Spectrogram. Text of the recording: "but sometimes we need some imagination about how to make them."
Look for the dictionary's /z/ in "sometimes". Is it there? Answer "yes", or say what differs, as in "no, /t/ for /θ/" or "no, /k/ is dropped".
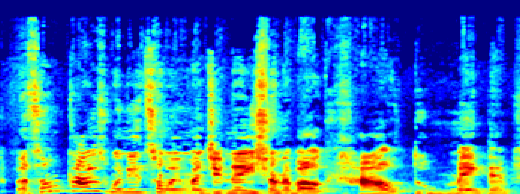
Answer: yes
